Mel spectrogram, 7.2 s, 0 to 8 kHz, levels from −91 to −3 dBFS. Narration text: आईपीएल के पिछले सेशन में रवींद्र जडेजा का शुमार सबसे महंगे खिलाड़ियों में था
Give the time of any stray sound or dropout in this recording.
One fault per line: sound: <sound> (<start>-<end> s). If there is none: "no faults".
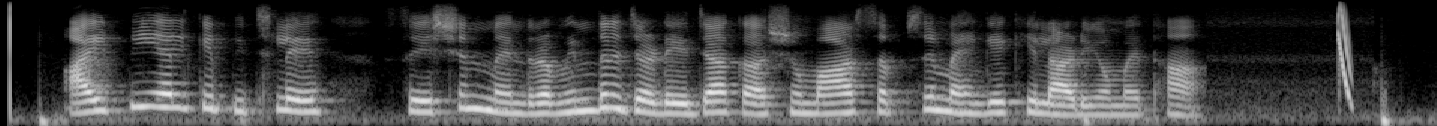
sound: chirp (6.7-6.8 s)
